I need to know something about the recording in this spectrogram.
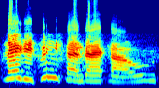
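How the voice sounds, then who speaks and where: Flustered fusspot manager, high-pitched, fretful, indignant, old radio play, muffled recording. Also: male voice, animated, takes it slowly, pushed and bright, slight background noise, heavily acted. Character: fussy, flustered male department store manager, anxious. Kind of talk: 1940s radio drama acting.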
